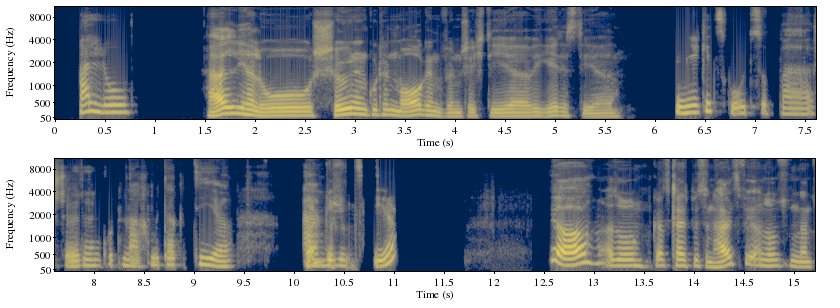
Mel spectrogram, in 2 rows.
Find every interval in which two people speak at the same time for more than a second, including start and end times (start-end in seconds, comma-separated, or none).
none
